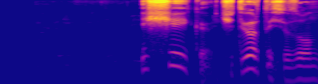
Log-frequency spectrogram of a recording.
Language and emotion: Russian, positive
